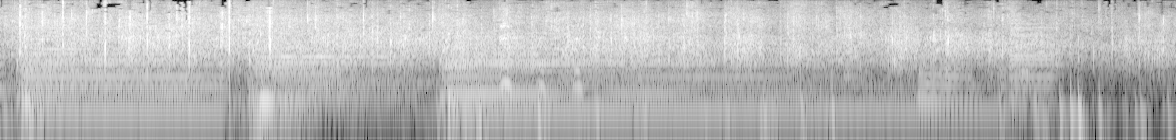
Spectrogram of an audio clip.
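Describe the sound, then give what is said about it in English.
Congregation applause during a church service, a steady wash of clapping heard over sustained instrumental chords that shift a few times, the clapping continuing throughout at a moderate level. “I want you to give a round of applause for her faith and her obedience, and welcome your pastor, Pastor Inez, to the board.”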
